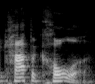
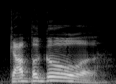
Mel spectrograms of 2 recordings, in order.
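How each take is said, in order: First: The word is said in its standard form. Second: The word is said in a distorted slang form. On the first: This is the intended name of the cured meat. The speaker calls it right. "he's trying to say capicola" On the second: This is the character's mangled version of the name. The speaker calls it wrong. "but he's saying like gabagola"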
